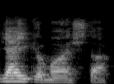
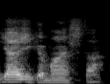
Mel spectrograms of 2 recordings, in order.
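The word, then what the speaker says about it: Jägermeister: My whole life I've been calling it Jagger Meister. There's no S in it.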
